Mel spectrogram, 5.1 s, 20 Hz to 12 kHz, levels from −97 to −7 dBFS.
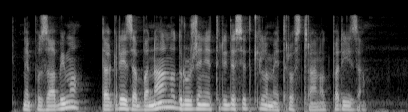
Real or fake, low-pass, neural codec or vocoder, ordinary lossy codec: real; 7.2 kHz; none; none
